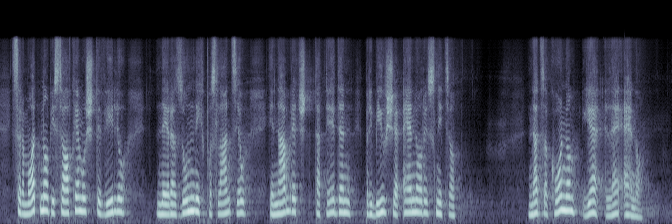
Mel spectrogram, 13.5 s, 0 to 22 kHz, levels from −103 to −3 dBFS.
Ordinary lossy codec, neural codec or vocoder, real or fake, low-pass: AAC, 96 kbps; codec, 16 kHz in and 24 kHz out, 0.6 kbps, FocalCodec, streaming, 2048 codes; fake; 10.8 kHz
